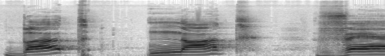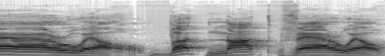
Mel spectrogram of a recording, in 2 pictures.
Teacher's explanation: Reparem, eu não falei o T com força, but, dei aquela travadinha. Not, olha que eu não falei not, não falei but, eu não falei not, eu falei but, not very well.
